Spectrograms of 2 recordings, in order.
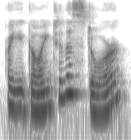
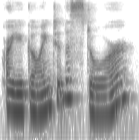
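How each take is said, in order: Both takes have the same delivery.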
